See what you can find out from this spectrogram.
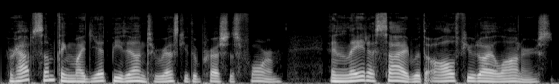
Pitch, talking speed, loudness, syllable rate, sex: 145 Hz, 205 wpm, -16 LUFS, 5.9 syllables/s, male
